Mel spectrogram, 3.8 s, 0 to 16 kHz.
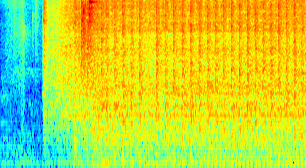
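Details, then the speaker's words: King Canada 3000W generator started with a Ryobi drill, still no air filter, heat gun plugged in as a light load: fast, uneven run with slight speed surging, hunting expected from the missing air filter. "Still no air filter on this, but uh let's see how she runs. Hopefully, she doesn't hunt as much. She probably will, cuz we don't have an air filter."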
